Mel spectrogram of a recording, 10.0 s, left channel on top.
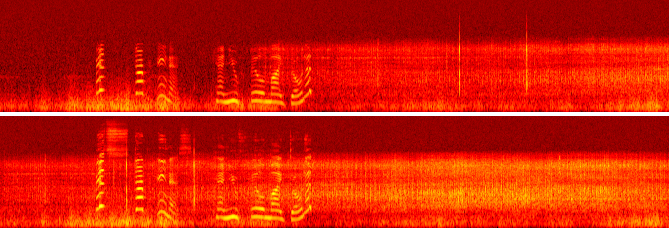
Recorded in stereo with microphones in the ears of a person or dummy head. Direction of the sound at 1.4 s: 80° right.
